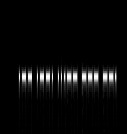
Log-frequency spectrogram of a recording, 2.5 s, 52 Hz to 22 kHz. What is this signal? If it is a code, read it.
Morse code, heard as a keyed tone, about 40 wpm, 700 Hz. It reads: WP3OG
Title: USA Call Signs - 5 Characters - 2x Character Spacing - 40wpm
